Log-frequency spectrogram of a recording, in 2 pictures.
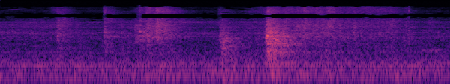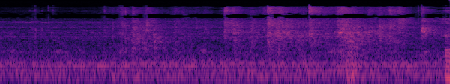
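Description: A person drinking from a glass, with short swallowing sounds about one and two seconds in, over a steady low hum.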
